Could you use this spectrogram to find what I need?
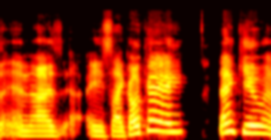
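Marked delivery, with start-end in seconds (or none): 1.3-2.6 high-pitched, placating okay; lilting, pitched-up mock courtesy; imitated polite reply. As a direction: mimic an awkward delivery guy signing off. Acting delivery guy's awkward reply.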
